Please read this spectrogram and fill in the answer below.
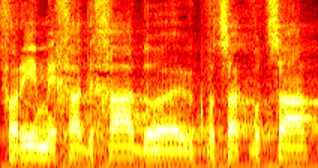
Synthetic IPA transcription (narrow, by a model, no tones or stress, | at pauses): faɾimeχad̪eχad̪kvut͡sakvut͡sa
